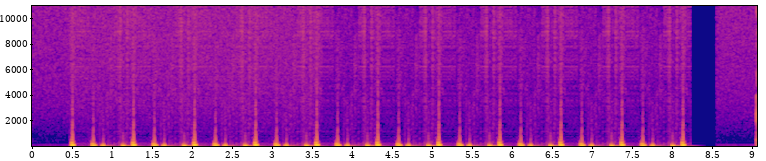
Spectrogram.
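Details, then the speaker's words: Combined S3 and S4 gallop in one patient, recorded during expiration without S2 split, rate stated 80 beats per minute: regular low heart sounds with two extra soft diastolic sounds each cycle. "first here is a patient with both an S3 and an S4 at a heart rate of 60 beats per minute with a recording made during expiration and thus without an S2 split"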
